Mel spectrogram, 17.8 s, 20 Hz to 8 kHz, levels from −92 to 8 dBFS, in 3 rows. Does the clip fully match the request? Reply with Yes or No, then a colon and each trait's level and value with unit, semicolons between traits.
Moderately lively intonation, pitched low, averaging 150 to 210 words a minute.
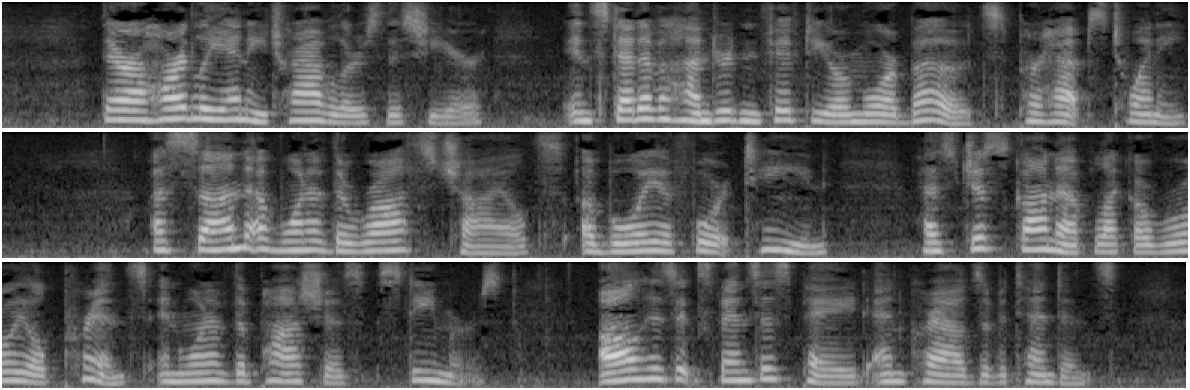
No: average, 3.7 semitones; high, 195 Hz; average, 170 wpm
